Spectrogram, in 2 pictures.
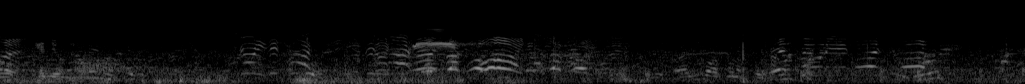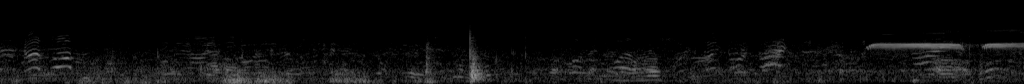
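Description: A crowd of spectators calls out and cheers outdoors.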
